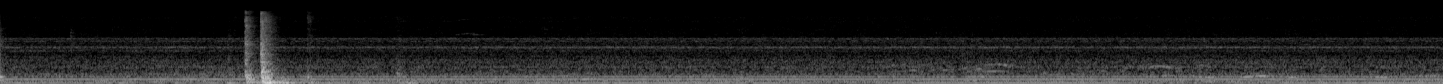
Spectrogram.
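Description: A room door pulled shut, closing with a clatter about two and a half seconds in. A steady low hum follows.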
